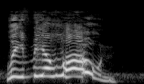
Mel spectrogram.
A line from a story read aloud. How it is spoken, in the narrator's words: I yelled over my shoulder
